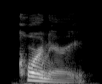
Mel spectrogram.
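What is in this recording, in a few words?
"coronary", British English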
